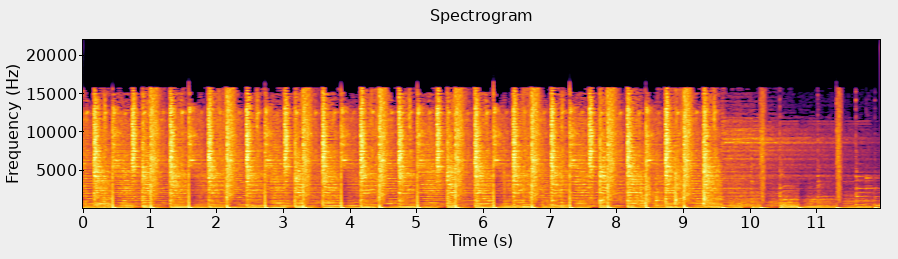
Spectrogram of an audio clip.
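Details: Upbeat electronic music with a steady driving beat plays throughout, and no animal sound comes through.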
